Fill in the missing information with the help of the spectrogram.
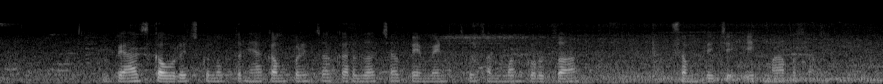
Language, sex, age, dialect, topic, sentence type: Marathi, male, 25-30, Southern Konkan, banking, statement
